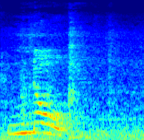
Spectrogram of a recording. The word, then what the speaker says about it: know: इसमें क्या है, हम के को प्रोनाउंस नहीं करते, के का हम उसका प्रोनाउंसिएशन नहीं करते, के साइलेंट है, मतलब के का कोई प्रोनाउंसिएशन नहीं है, सिर्फ नो, N-O-W, नो, पर इसका स्पेलिंग आएगा K-N-O-W. Okay, so this is silent के वर्ड.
